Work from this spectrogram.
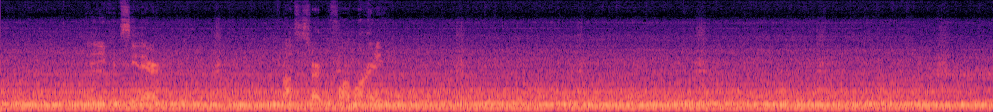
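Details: Bunn ice drink frozen-beverage machine on a food truck, after blowing out the radiator for poor freezing: steady, even low hum from the refrigeration compressor with no knocking or rattling; the unit is running normally.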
